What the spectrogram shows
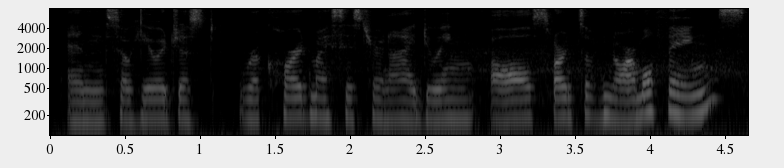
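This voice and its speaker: Audible room echo surrounds a woman speaking at a moderate pace with a fairly low pitch and monotone, flat intonation. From US Midwest (Chicago and southern Ohio). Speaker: film actress. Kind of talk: interview. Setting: livestream.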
